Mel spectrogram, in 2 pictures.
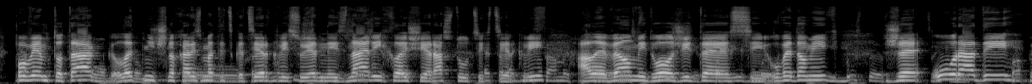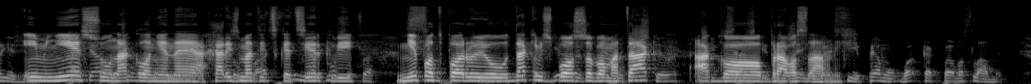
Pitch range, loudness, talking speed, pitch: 155-185 Hz, -22 LUFS, 95 wpm, 170 Hz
